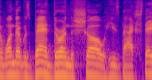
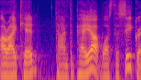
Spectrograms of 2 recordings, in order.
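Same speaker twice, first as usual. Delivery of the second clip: plain reading voice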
